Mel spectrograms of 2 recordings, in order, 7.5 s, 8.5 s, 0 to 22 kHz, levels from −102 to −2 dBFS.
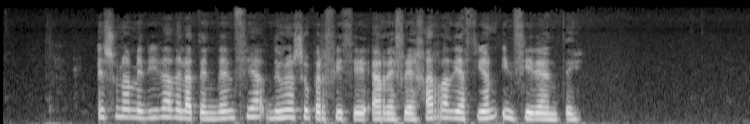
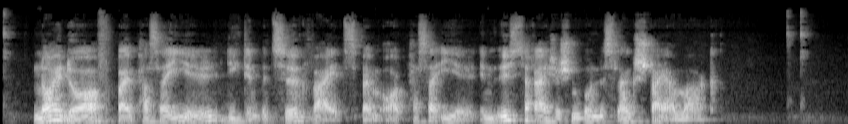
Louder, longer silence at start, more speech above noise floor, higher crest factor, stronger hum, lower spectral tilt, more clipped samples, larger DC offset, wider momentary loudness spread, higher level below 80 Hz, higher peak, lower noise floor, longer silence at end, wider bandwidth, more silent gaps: about the same, -22 LUFS vs -20 LUFS; first, 0.95 s vs 0.05 s; second, 40 dB vs 45 dB; about the same, 18 dB vs 20 dB; neither; about the same, -5.5 dB/octave vs -5 dB/octave; neither; neither; second, 6 LU vs 11 LU; about the same, -56 dBFS vs -58 dBFS; second, -6 dBFS vs -2 dBFS; about the same, -62 dBFS vs -65 dBFS; first, 1.7 s vs 0.45 s; about the same, 16.5 kHz vs 15 kHz; neither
